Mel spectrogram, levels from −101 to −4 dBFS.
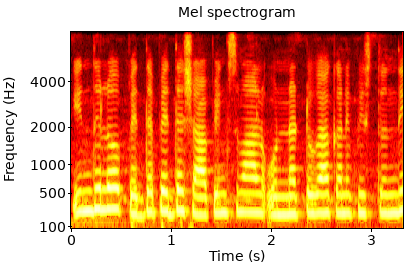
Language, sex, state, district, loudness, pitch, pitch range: Telugu, female, Telangana, Mahabubabad, -15 LUFS, 245 Hz, 240-260 Hz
